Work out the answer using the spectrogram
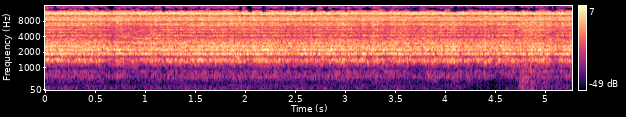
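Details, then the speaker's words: Lexus SC400 with 1UZ V8 on Megasquirt, engine off, new fuel pump running, near-new Denso regulator: loud hiss and whir from the right-bank fuel return line, which vibrates strongly; owner suspects air in the line. "kick that pump on using the mega squirt and man it's super loud over here from what sounds like the return line"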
